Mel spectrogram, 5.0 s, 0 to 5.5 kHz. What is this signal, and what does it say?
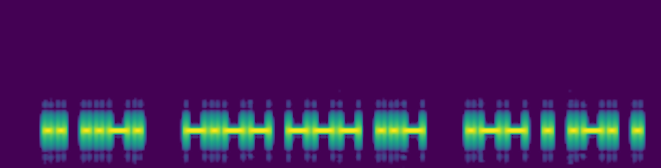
Morse code, heard as a keyed tone, about 25 wpm, 600 Hz. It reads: IF YOU WERE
